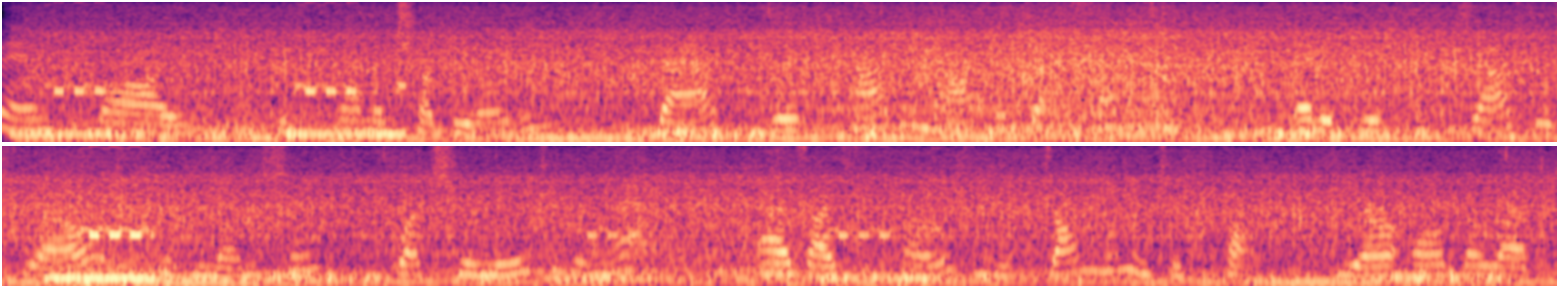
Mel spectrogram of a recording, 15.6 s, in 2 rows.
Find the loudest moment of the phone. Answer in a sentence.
The loudest moment of the phone is at 8 seconds.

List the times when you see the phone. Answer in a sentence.
You can hear the phone from 0.0 to 2.0 s, from 8.0 to 8.7 s and from 10.4 to 12.5 s.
